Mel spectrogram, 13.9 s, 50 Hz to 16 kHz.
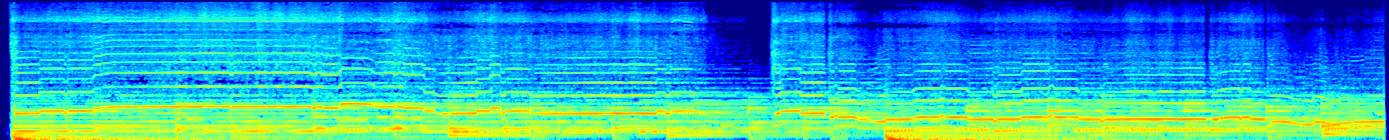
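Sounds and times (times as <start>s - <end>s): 
flute ringtone: 0.1s - 13.8s.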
